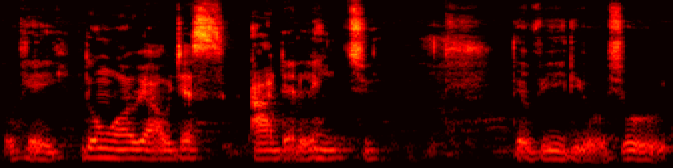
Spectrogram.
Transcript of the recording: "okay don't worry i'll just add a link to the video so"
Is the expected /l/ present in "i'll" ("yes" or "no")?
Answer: no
